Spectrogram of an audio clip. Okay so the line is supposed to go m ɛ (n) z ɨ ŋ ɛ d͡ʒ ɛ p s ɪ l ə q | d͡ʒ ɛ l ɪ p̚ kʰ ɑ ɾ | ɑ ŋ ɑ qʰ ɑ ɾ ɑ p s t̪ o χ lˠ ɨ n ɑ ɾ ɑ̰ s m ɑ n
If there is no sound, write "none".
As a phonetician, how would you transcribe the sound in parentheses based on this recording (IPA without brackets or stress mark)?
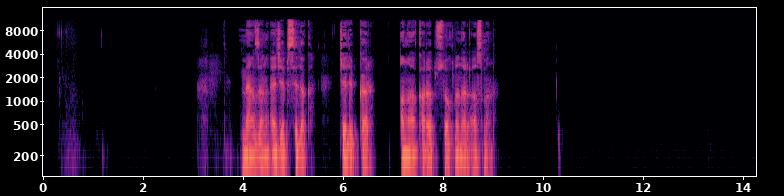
ŋ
